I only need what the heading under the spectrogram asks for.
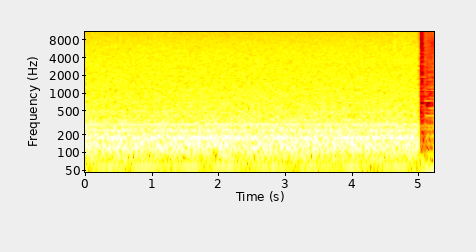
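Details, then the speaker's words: Apple iPhone (6s first in the test, compared with 4s, 5 and 6) recorded in a quiet room with volume boosted: steady white-noise processor hiss, normal for phones, stopping abruptly at the end. "cuz as you can see from this test, all the phones make the sound The 7, might sound a little louder than the 6s, but the main basis of this video was to show you guys that all phones make th"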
